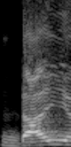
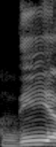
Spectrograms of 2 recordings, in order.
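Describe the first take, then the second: First: The vowel sounds like 'eye'. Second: The vowel sounds like 'ee'. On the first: The speaker calls it wrong. "ഇത് വായിക്കുന്നത് ഡൈ എന്നല്ല" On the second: The speaker calls it right. "ദി എന്നാണ്"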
